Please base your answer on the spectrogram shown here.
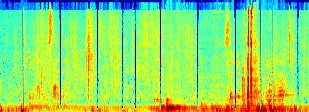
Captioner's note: board chatting quietly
